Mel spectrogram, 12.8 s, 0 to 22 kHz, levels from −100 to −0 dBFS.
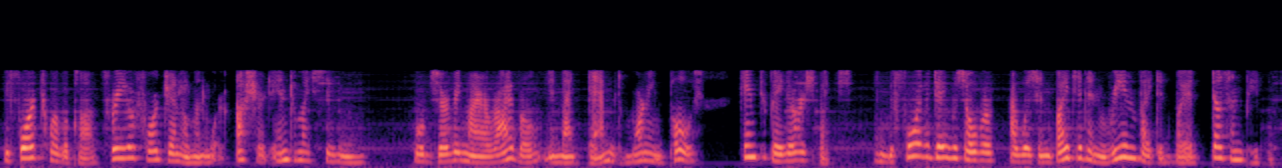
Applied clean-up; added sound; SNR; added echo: neural separator model SepFormer DNS4.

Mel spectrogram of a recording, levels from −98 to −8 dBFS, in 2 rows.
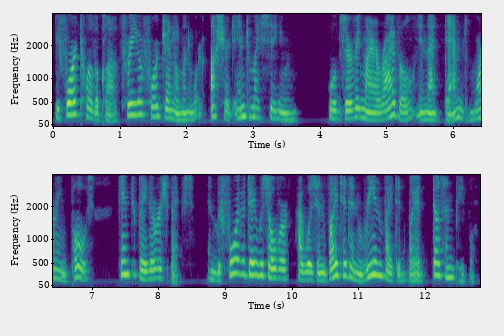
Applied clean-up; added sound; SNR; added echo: neural mask model Resemble Enhance denoiser.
